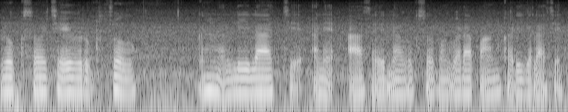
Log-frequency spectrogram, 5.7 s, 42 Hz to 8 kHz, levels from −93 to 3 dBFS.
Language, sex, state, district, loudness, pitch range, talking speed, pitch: Gujarati, male, Gujarat, Valsad, -16 LUFS, 100-110 Hz, 190 wpm, 105 Hz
